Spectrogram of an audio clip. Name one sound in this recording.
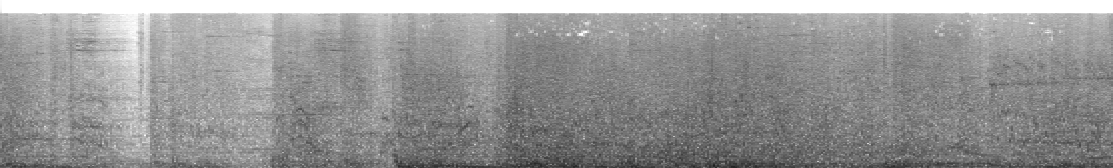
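Spell blasts and clashing weapons crackle and boom in a video game battle, growing louder and busier.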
